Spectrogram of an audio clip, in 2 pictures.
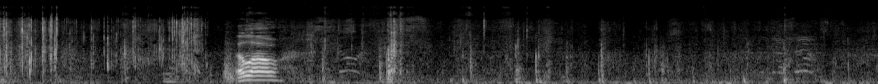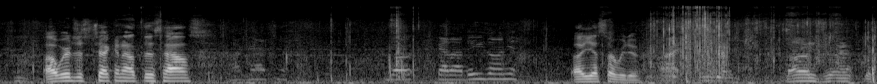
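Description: Footsteps crunch through dry brush and leaves.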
